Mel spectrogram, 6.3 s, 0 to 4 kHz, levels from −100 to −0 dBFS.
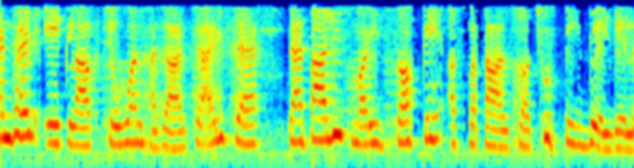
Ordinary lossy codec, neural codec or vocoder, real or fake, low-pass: AAC, 16 kbps; codec, 16 kHz, 8 kbps, FunCodec, trained on Chinese and English, 25 frames a second; fake; 3.6 kHz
